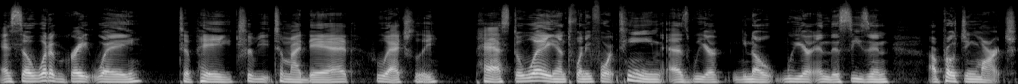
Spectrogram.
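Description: A woman's very deep, low voice at a moderate pace, with fairly even intonation, very even loudness, and a very clean recording over a silent background. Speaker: podcast co-host. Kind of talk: casual chat.

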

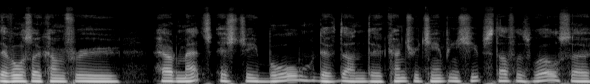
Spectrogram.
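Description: An Australian-accented man speaks at a fairly slow pace and fairly high pitch, his tone dark and mellow and his intonation fairly even, in a dry, close, very clean recording with no echo and a silent background. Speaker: rugby league podcast host and junior coach. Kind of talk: casual chat.

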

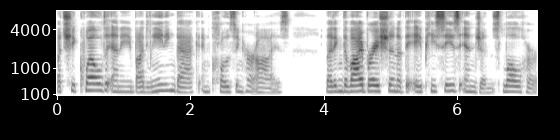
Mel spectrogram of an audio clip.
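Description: The clip is plain reading aloud. Its intonation holds fairly even.

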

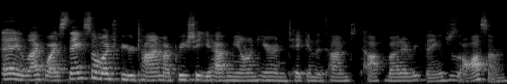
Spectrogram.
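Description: A woman talks at a very fast pace with hardly any pauses. Her voice is medium in pitch, with ordinary pitch variation. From US West Coast. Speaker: country rock singer. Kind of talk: casual chat.

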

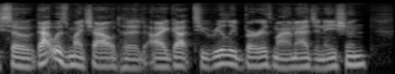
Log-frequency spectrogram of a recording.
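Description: A man with an American accent talks at a fairly slow pace in a fairly low voice, his intonation fairly even, captured in a very clean recording with a silent background and a dry, close sound with no echo. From Maine, US. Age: 20s. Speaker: youth pastor. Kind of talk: podcast interview.

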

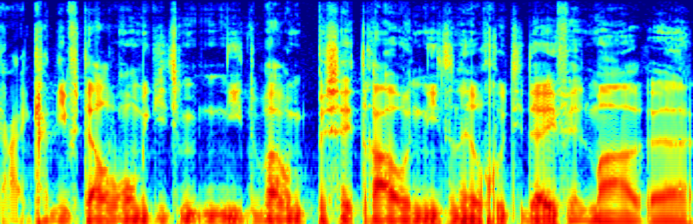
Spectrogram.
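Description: A man with a very deep, low pitch and fairly even intonation, over noticeable background noise. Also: moderate pace. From Den Bosch, Netherlands. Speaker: former show jumper. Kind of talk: casual chat. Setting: at the kitchen table.

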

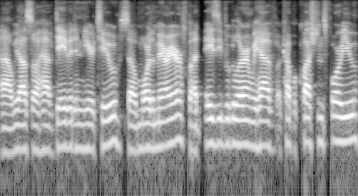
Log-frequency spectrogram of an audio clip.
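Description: A man with an American accent speaks at a fairly quick pace with hardly any pauses, in an unremarkable speaking voice. His medium pitch keeps fairly even intonation, and the sound is dry and close with no echo. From Michigan. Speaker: podcast host. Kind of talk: casual chat.

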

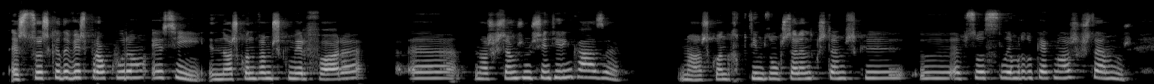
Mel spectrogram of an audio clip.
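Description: A woman speaks at a moderate pace in a high voice, her intonation fairly even. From Portugal, Cascais. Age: 30s. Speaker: restaurant owner and front-of-house manager. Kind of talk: interview.

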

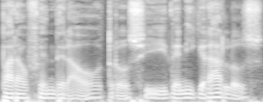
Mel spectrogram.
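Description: A man speaks at a fairly slow pace. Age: 30s. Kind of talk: reflective solo podcast talk. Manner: hesitant fillers.

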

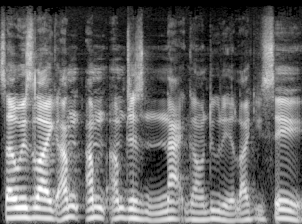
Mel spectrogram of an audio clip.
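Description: In a very clean recording with a silent background, a man talks at a moderate pace with a fairly high pitch. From US West, Sacramento area. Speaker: Navy veteran. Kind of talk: casual chat.

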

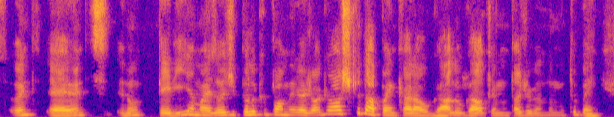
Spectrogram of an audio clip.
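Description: A man speaks at a very fast pace in a dark, mellow tone. His pitch sits fairly high with ordinary variation. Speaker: football podcast co-host. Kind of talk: casual chat.

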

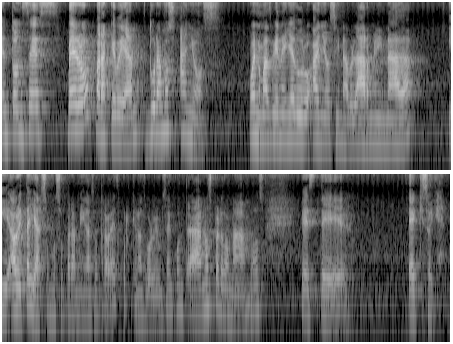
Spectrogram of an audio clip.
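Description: A woman with a Mexican accent speaks at a moderate pace in a medium pitch, with ordinary pitch variation. Her loudness swings a lot, and the room echo is audible. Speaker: podcast co-host. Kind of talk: casual chat.

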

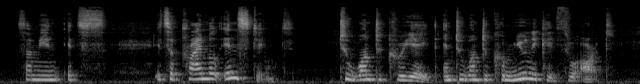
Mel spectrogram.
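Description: A woman talks at a moderate pace in a fairly high, somewhat breathy voice. Her pitch varies in an ordinary way. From Germany, Bavaria. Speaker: arts center director. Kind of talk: interview.

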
